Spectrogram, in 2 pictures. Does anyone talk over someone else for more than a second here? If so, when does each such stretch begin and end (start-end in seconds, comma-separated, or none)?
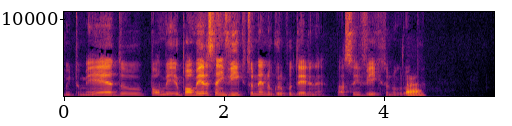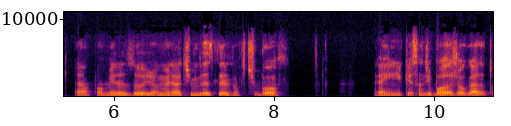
none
